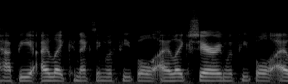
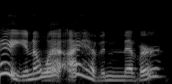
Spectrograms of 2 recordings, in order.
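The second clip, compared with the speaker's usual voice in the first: much higher, bright eager voice; excited; 11 semitones higher, 5 dB louder than usual. Retold or imitated. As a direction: squeal it like a giddy thought. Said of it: "I was like".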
